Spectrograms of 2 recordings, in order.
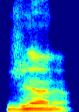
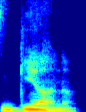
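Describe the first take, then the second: First: The word begins with a j sound. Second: The word begins with a g-y sound. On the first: This is how speakers in Maharashtra say it. "they'll start it as J only" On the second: This is how speakers in northern India say it. "they will pronounce it as Gyana, G Y"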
